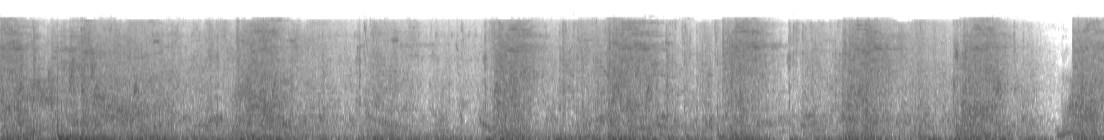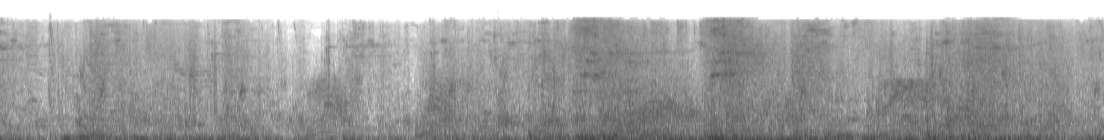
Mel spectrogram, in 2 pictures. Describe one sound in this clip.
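Game explosions and magic blasts crackle and boom.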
